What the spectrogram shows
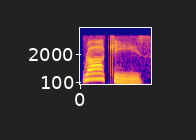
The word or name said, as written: Rockies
